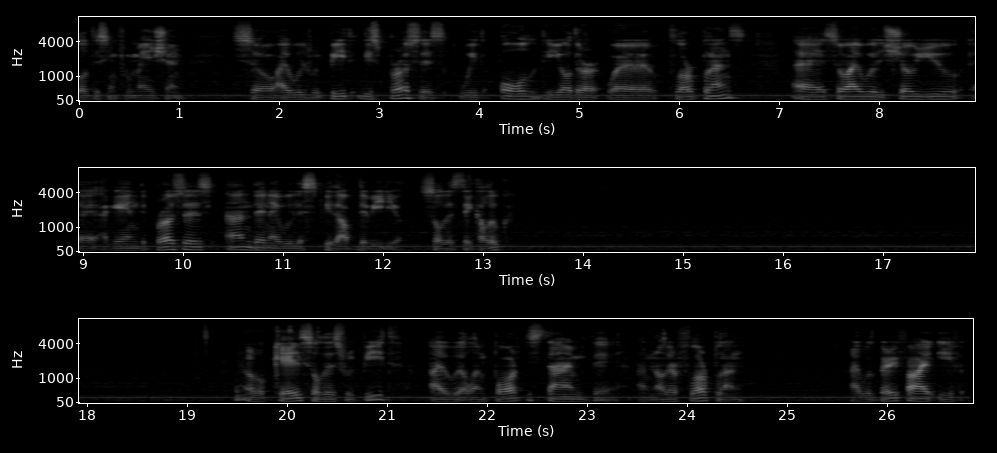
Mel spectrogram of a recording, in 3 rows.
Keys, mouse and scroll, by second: 3.9 click, 4.6 click, 5.5 click, 5.9 click, 7.3 drag, 9.9 click, 12.0 click, 13.3 click, 13.8 click, 13.9 click, 15.6 click, 16.4 click, 17.0 click, 18.6 click, 19.9 click, 22.5 click, 26.0 click.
